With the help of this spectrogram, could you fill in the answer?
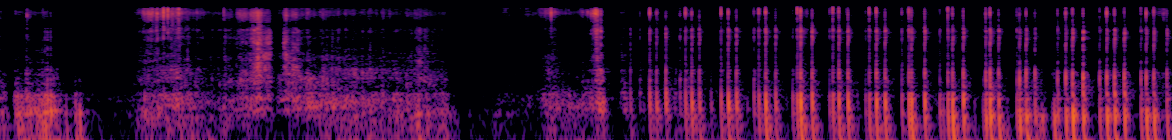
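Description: Fingernails tap and the whole hand scratches across an interior wall of textured white paint, probably drywall. Continuous dry scraping with short pauses comes first, then a fast, fairly steady run of crisp nail taps, each one dull with a low thump and very little ring.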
